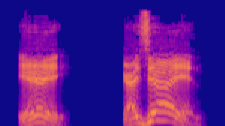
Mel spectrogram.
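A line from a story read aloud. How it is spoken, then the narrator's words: Booming big man. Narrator (Russian): крикнул зычным громким голосом здоровенный мужик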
